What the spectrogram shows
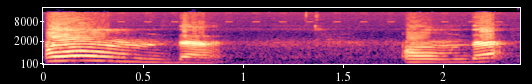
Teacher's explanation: a penúltima sílaba é a mais forte termina em a não é acentuada é paroxítona mas não é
